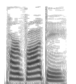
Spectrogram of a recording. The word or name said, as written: parvati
